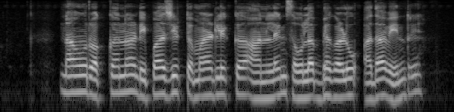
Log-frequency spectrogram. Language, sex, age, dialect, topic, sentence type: Kannada, female, 41-45, Northeastern, banking, question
